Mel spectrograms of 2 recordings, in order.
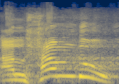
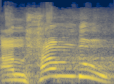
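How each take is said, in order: First: The h is a strong sound from the throat. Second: The same.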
